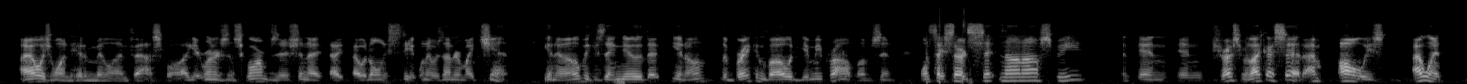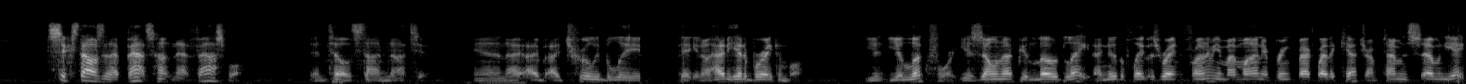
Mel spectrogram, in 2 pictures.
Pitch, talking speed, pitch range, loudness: 120 Hz, 255 wpm, 110-125 Hz, -32 LUFS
